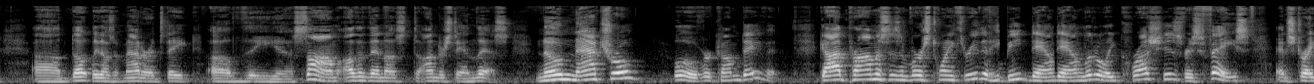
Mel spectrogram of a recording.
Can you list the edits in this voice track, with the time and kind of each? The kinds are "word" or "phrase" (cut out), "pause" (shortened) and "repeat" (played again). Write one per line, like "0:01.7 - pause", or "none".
0:00.9 - word
0:01.6 - word
0:02.0 - pause
0:06.7 - phrase
0:10.0 - word
0:10.5 - repeat
0:11.8 - phrase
